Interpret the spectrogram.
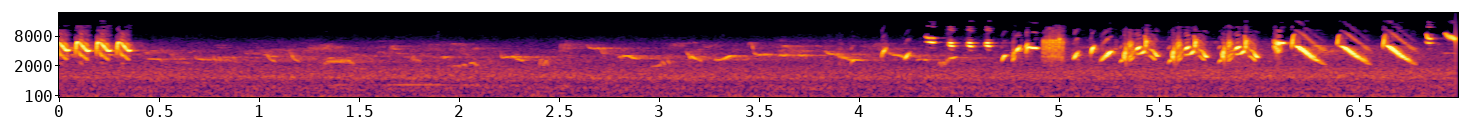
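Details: European goldfinch song: a brief buzzy trill, a stretch of soft, distant twittering, then a rapid cascade of bright, downslurred notes repeated briskly to the end.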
